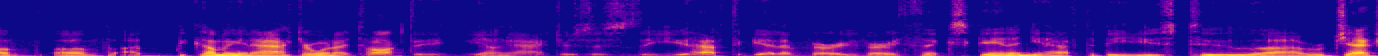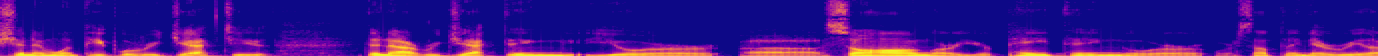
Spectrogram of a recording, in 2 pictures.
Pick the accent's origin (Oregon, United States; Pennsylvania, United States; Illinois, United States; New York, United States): Pennsylvania, United States; Philadelphia; And I am from Philadelphia.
